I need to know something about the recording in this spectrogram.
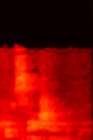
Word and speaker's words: capsaicin: And the way that the peppers were measured was by the amount of capsaicin that was in the peppers, which is what actually makes the peppers spicy.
